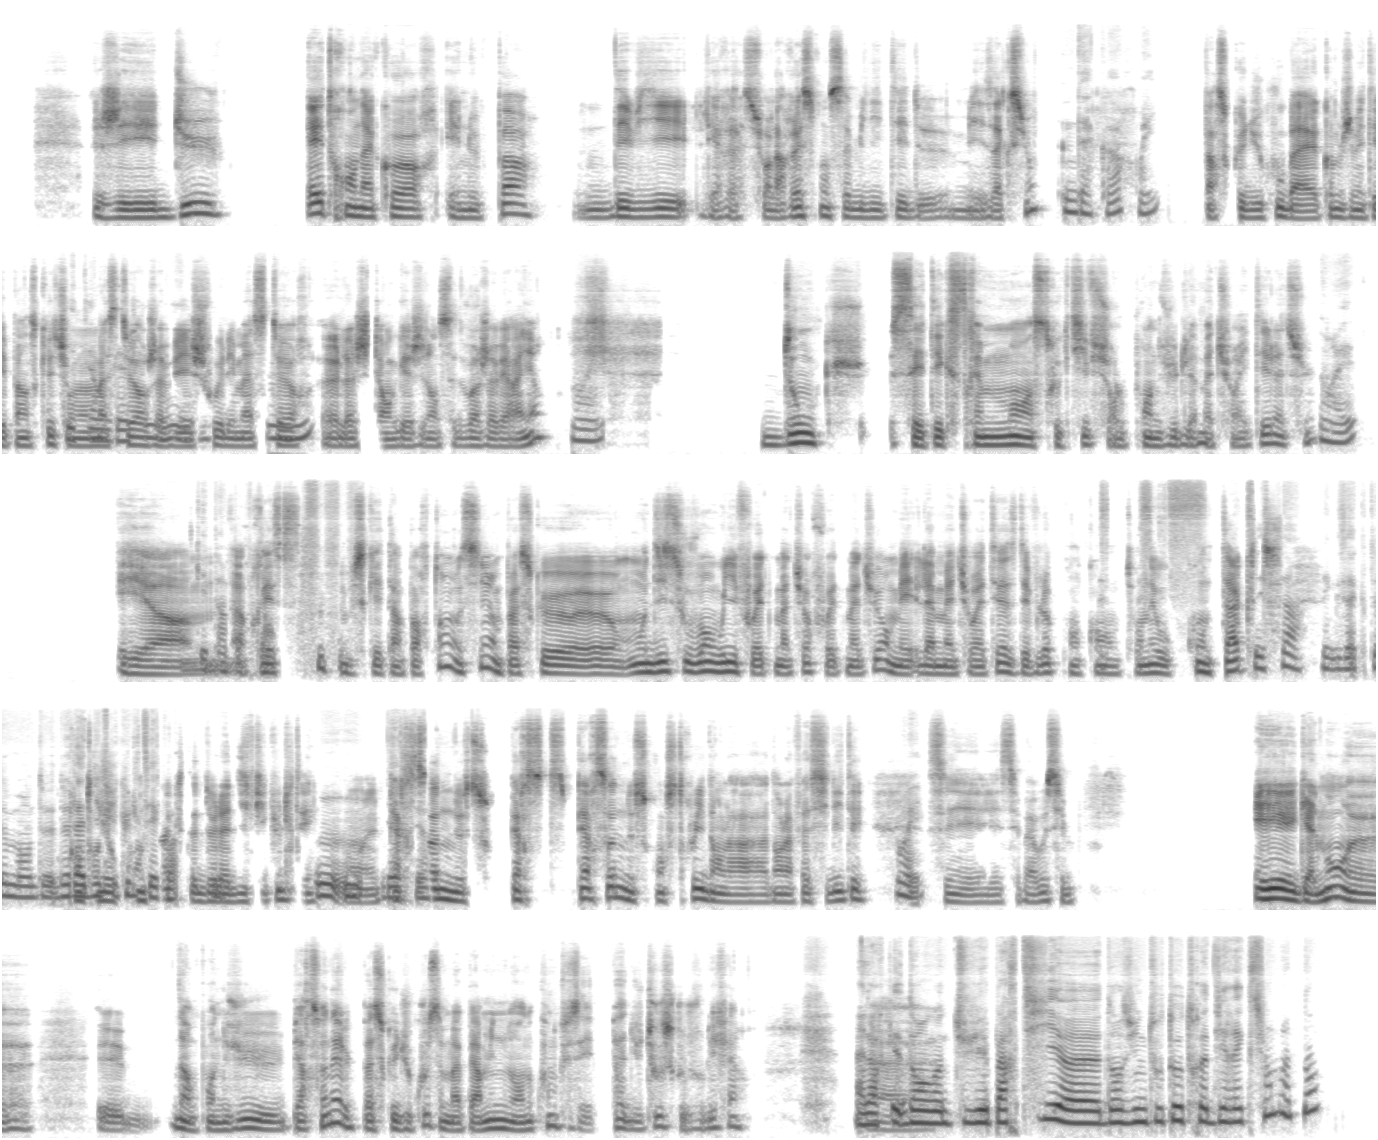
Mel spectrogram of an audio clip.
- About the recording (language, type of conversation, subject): French, podcast, Peux-tu parler d’un échec qui t’a finalement servi ?
- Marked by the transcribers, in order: stressed: "dû être"; laugh; stressed: "contact"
